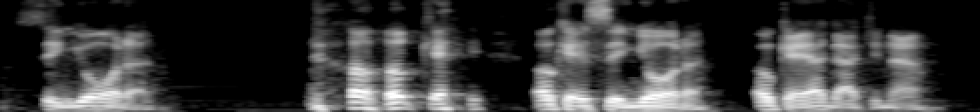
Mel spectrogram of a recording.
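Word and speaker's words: Señora: Sonora? I think I pronounced that Sonora correctly. He said I was late. He said I want like wait Sonora. I was like wait Sonora. Oh, okay, Senora.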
